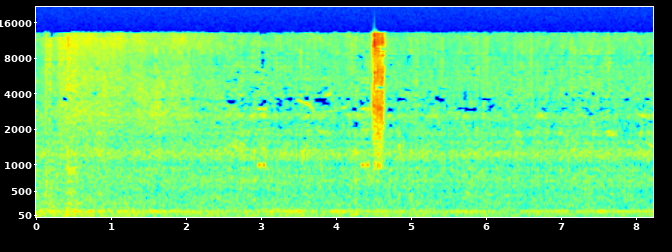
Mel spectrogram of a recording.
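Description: A vehicle engine idling with a steady low hum, and one sharp click about four and a half seconds in.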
